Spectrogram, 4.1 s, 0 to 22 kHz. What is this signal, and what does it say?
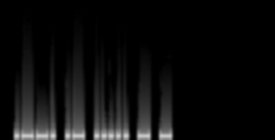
Morse code, heard as a keyed tone, about 22 wpm, 700 Hz. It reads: PA5TT
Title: Call Signs Repeated 2x - 22wpm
